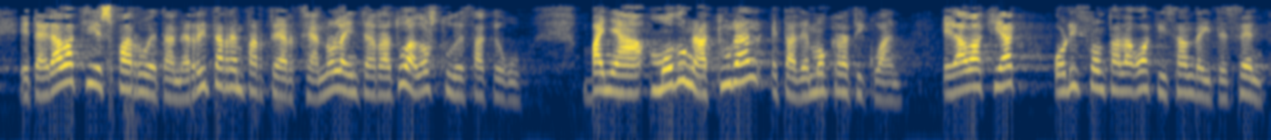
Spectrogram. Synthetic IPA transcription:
e̞t̪ae̞ɾaβ̞akie̞sparue̞t̪ane̞rit̪are̞mpaɾt̪e̞aɾt͡se̞ano̞laint̪e̞ɣɾat̪uað̞o̞st̪uðe̞sake̞ɣ̞u | baɲamo̞ðunat̪uɾale̞t̪að̞e̞mo̞kɾat̪iko̞an | e̞ɾaβ̞akiako̞ɾiso̞nt̪alaɣo̞akisand̪ajt̪e̞se̞n

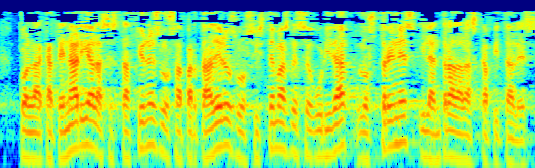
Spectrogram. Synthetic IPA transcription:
ko̞nlakat̪e̞naɾjalase̞st̪aθjo̞ne̞zlo̞sapaɾt̪að̞e̞ɾo̞zlo̞sːist̪e̞mazðe̞se̞ɣ̞uɾiðaðlo̞st̪ɾe̞ne̞silae̞nt̪ɾað̞alaskapit̪ale̞s

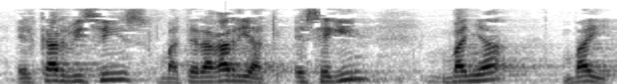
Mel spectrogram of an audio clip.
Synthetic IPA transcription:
e̞lkaɾβisisβat̪e̞ɾaɣ̞ariake̞se̞ɣinbaɲabaj

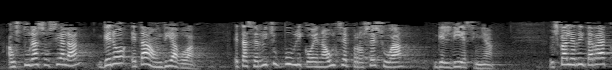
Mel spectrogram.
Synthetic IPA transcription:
a̰wst̪uɾaso̞sialaɣe̞ɾo̞e̞t̪aond̪iaɣ̞o̞a | e̞t̪ase̞ɾβit͡supuβ̞liko̞e̞nawlt͡se̞pɾo̞se̞sua | ɣe̞ld̪ie̞siɲa | e̞wskale̞rit̪arak

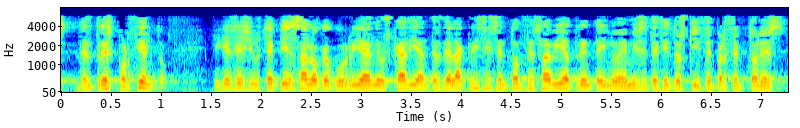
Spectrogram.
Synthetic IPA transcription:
ðe̞lt̪ɾe̞spo̞ɾθje̞nt̪o | fixense̞siust̪e̞pje̞nsalo̞keokuriaenewskaðjiant̪e̞zðe̞lakɾisise̞nt̪o̞n̟θe̞saβ̞iat̪ɾe̞nt̪ajnwe̞βemils̬et̪e̞θjent̪o̞skin̟θe̞pe̞ɾθe̞p̚t̪o̞ɾe̞s

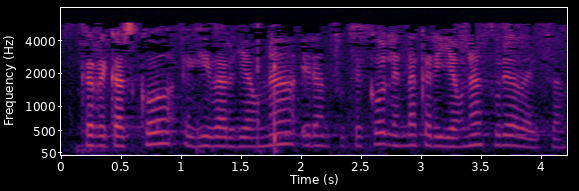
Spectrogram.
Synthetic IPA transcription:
ekerikasko̞e̞ɣiβ̞arʝawnae̞ɾant͡sut͡s̪e̞ko̞leːnd̪akaɾiʝawnasuɾe̞aðajt͡sa

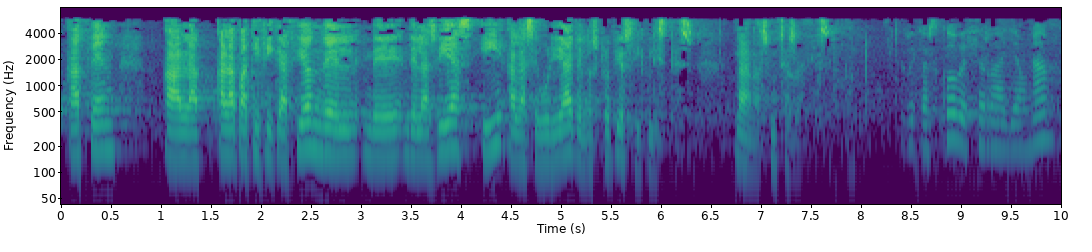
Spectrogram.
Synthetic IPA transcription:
aθe̞n | alaalapaθifikaθjo̞nd̪eld̪ed̪e̞lazβiasialase̞ɣ̞uɾiðaðe̞lo̞spɾo̞pjo̞sθiklist̪e̥s | naðamazmut͡ʃazɣɾaθjḁs | erikaskoβeθeraʝawna

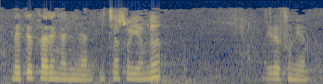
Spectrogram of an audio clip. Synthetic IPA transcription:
be̞t̪e̞t͡saɾe̞ŋɡaɲeanit͡ʃaso̞jawna | ajðesunean

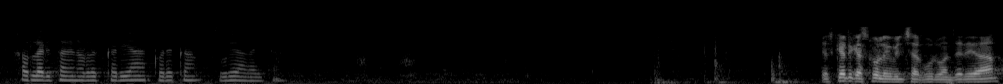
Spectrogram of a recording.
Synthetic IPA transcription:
ʝ̥awɾrlaɾit͡saɾe̞no̞ɾðe̞skaɾiaːɾko̞ɾe̞kasuɾeaðajt͡sa | e̞ske̞rikasko̞leɣeβilt͡saɾβuɾuand̪eɾea

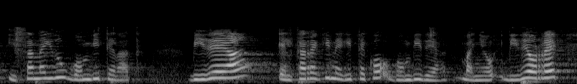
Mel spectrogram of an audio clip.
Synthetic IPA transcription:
isanajðuɣo̞mbit̪e̞β̞at̪ | biðe̞ae̞lkare̞kine̞ɣ̞it̪e̞ko̞ɣo̞mbiðe̞abajɲobiðe̞o̞re̞k

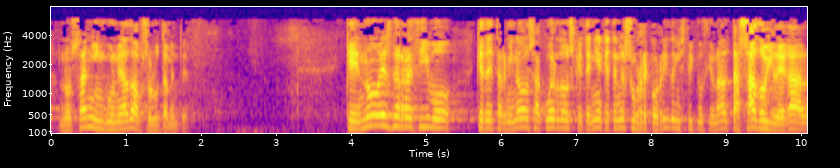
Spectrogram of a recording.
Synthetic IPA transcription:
no̞sanĩŋɡuneað̞oaβso̞lut̪amẽ̞nt̪e̞̰ | ke̞no̞e̞zðere̞θiβ̞o̞ke̞ðe̞t̪e̞ɾmĩnað̞o̞sakwe̞ɾðo̞ske̞t̪e̞niaŋke̞t̪e̞ne̞ɾsure̞ko̞rið̞oinst̪it̪uθjo̞nalt̪asað̞o̞ile̞ɣ̞al

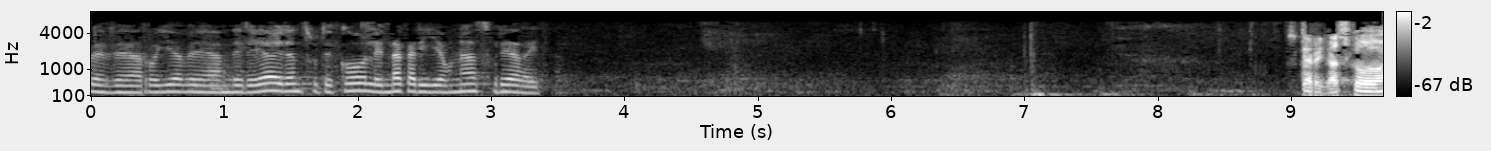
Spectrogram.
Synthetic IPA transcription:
eβearo̞jaβe̞and̪e̞ɾe̞ae̞ɾant͡sut̪e̞ko̞leːnd̪akaɾiʝawnasuɾe̞aðajt͡s̪a | eskḛrʔikasko̞

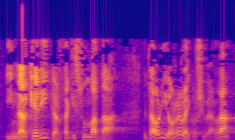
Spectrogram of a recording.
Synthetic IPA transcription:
ind̪aɾke̞ɾiɡe̞ɾt̪akisumbat̪̚d̪a | e̞t̪ao̞ɾio̞re̞laikusiβe̞a̰ɾð̞a

